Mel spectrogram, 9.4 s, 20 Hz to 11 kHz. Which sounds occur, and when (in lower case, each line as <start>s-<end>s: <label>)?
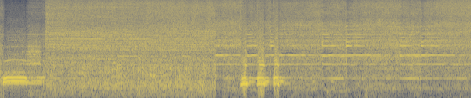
0.0s-0.9s: steam whistle
0.0s-9.4s: hiss
0.0s-9.4s: train
1.6s-2.5s: male speech
4.3s-4.8s: bell
4.8s-5.0s: steam whistle
4.9s-5.2s: bell
5.1s-5.3s: steam whistle
5.3s-7.6s: bell
5.4s-5.6s: steam whistle
6.4s-6.9s: male speech
8.0s-9.4s: bell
